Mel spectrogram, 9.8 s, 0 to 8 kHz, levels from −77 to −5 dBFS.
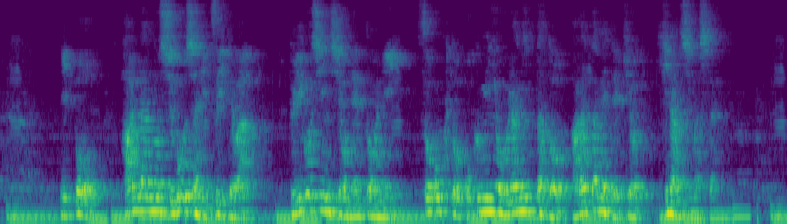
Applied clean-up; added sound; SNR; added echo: none; Bass guitar; 9 dB; reverberation time 0.6 s.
